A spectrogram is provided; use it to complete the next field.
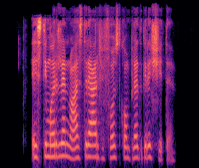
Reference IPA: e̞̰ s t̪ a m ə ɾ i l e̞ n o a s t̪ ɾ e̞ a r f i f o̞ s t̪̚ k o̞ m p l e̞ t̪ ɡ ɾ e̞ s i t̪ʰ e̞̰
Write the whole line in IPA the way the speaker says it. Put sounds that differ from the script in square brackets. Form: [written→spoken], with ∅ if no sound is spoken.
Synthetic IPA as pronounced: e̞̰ s t̪ [a→i] m ə ɾ i l e̞ n o a s t̪ ɾ e̞ a r f i f o̞ s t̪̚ k o̞ m p l e̞ t̪ ɡ ɾ e̞ [s→ʃ] i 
